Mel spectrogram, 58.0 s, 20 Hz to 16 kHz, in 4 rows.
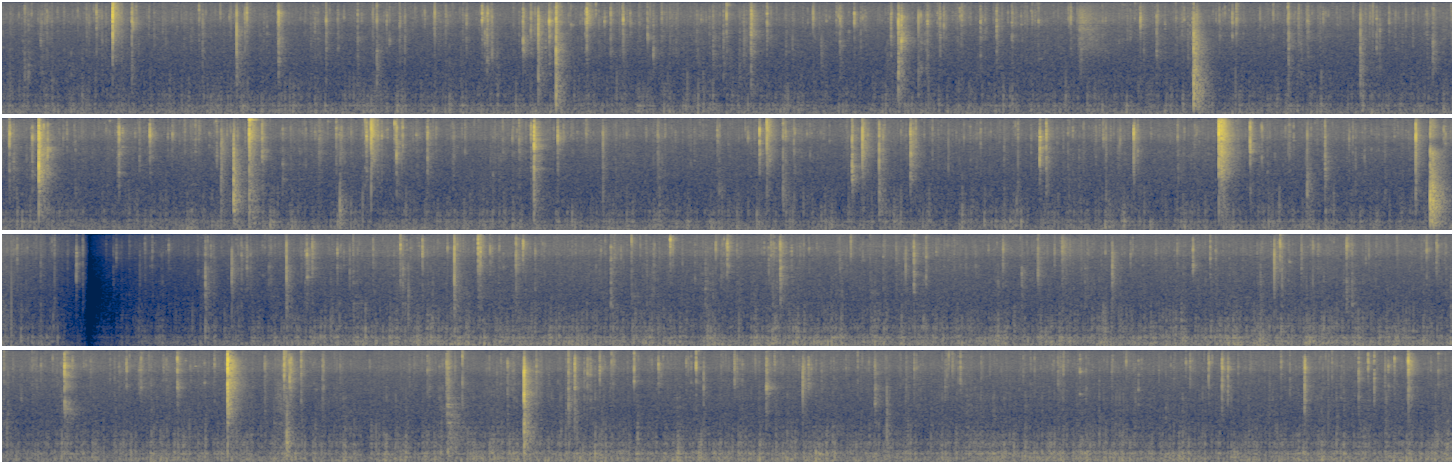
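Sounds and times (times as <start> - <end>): bonfire flames rumbling: 0.0 - 58.0
burning wood crackling and popping: 0.0 - 58.0.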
